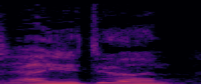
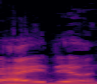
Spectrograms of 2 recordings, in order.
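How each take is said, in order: First: Hushed intimidating mobster impression; Glenn. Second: Said in the usual way. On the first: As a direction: play a Godfather tough guy, very softly. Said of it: "Literally like this". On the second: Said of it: "he talks like this".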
